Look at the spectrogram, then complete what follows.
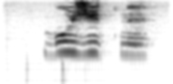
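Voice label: "бузитны", Komi-Zyrian, female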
